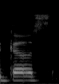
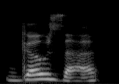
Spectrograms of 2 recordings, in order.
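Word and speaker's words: Gose: Like there's something called Here Goes Nothing, which is a ghost, obviously. Actually, a bartender taught me this weekend it's pronounced Goza. – Oh, interesting. – I'm not that bougie, so I'm probably still going to call it a ghost.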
